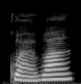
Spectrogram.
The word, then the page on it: 拐弯: guǎi wān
